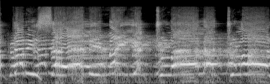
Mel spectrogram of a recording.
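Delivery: high shouted warning; alarmed warning. Acted. Mother shouting to her daughter that it's a witch, high alarm. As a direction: cry out that the friend is a witch.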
